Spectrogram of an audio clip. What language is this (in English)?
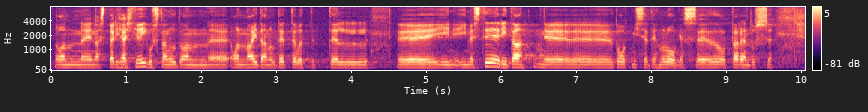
Estonian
